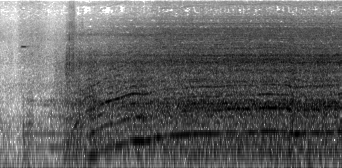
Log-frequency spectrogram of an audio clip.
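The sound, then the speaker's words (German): A smoothie blender motor switches on about a second in and runs steadily, chopping leafy greens, its pitch sweeping upward before settling into a loud, continuous whir with no voices. “So ein Smoothie-Mixer schafft es natürlich wirklich, das maximal zu zerkleinern, das Blattgrün.”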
